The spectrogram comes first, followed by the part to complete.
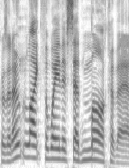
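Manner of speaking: normal talking voice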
